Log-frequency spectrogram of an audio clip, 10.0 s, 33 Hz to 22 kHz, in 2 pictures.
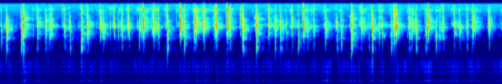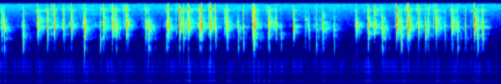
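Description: Fingertips type continuously on a mint-green Cyberboard R3 mechanical keyboard with plastic keycaps and a metal case. The result is a fast, steady stream of crisp, bright clacking key taps, each very short with no ringing.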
